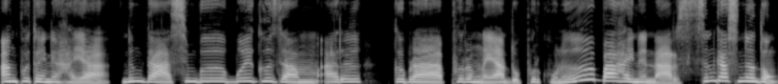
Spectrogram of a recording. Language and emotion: Bodo, disgusted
